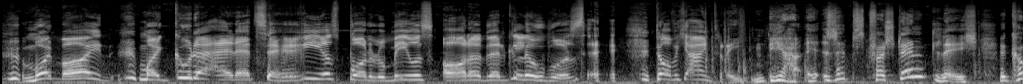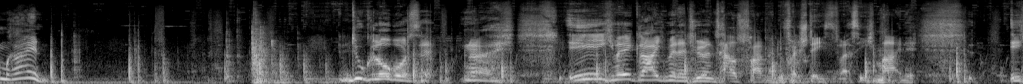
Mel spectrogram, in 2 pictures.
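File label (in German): Käptn Klönschnack mit Herz aber büschen tüddelig, Hörspiel; Professor Globus, Hauptrolle: Käptn Klönschnack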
